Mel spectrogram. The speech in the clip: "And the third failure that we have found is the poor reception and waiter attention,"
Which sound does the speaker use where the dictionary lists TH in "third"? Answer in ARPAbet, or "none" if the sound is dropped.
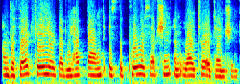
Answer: TH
